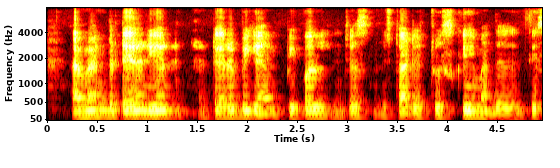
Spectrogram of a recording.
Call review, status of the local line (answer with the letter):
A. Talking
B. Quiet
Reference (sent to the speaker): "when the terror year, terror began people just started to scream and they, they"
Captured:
B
